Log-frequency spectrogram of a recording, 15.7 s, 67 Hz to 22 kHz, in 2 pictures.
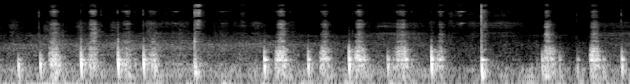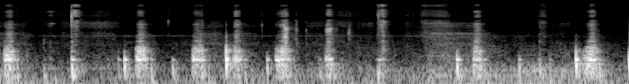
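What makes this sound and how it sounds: A black disc scraper held in the fingers scrapes the coated star grid of a thin paper "50X" scratch card lying flat on a wooden table. Dozens of short, dry scratching strokes rasp in an uneven rhythm, with brief quiet gaps between them. Each stroke is a close, mid-toned scrape with a thin, brittle edge that stops almost instantly.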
